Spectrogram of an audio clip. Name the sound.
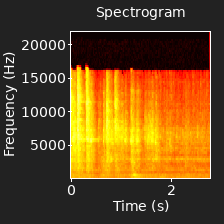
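garage door opening mechanism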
